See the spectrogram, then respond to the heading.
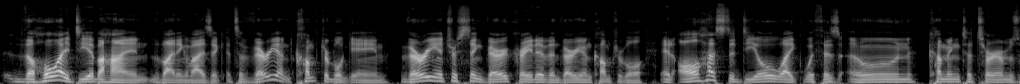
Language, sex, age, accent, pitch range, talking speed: English, male, 30-49, American, 100-115 Hz, 190 wpm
